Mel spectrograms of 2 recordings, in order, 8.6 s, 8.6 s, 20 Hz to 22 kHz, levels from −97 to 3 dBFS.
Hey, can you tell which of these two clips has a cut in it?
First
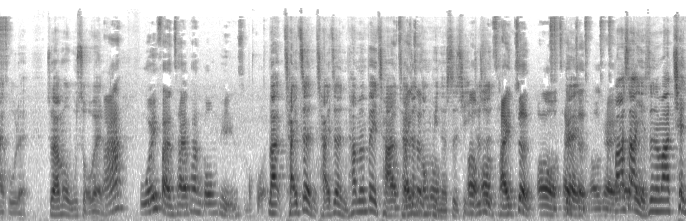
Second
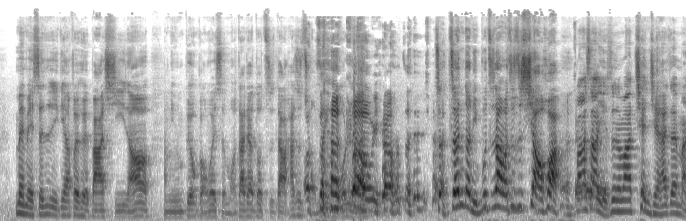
second; 2 cuts; at 2.1 s, 7.2 s

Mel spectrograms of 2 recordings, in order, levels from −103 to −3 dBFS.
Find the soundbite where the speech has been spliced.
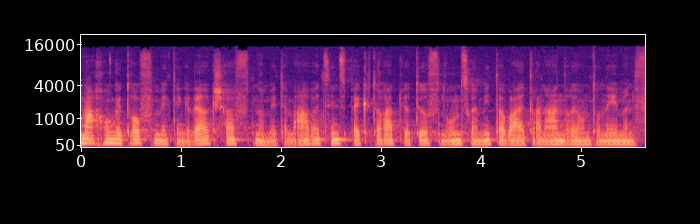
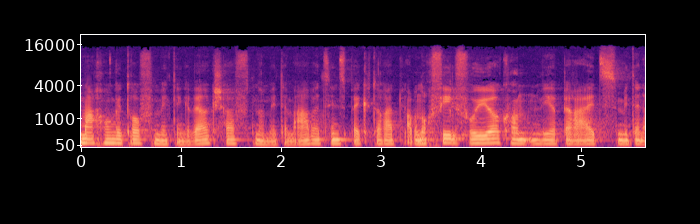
second; 1 cut; at 3.2 s

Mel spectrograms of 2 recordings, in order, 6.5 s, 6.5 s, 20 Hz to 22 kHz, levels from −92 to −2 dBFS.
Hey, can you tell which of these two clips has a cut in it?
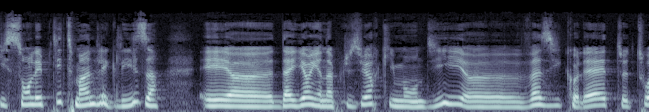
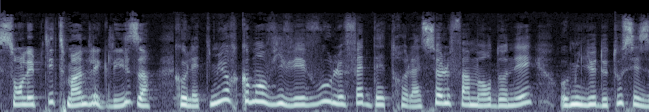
second; 1 cut; at 1.7 s

